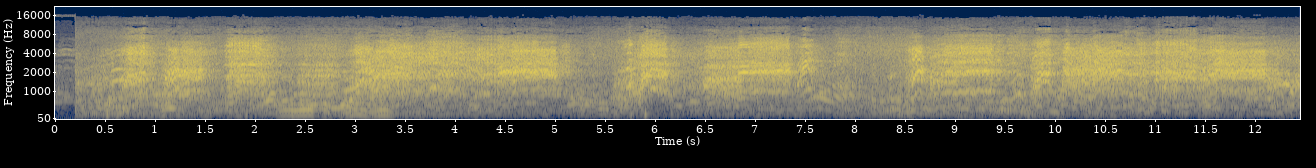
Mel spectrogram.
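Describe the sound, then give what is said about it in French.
A dense, loud chorus of parrots squawking and screeching nonstop, many birds calling over one another inside a giant parrot aviary at a large bird park in Latin America, with harsh overlapping cries filling the whole stretch. “Enfin, quand on rentre dans la volière géante des perroquets, c'est impressionnant le bruit que ça fait.”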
